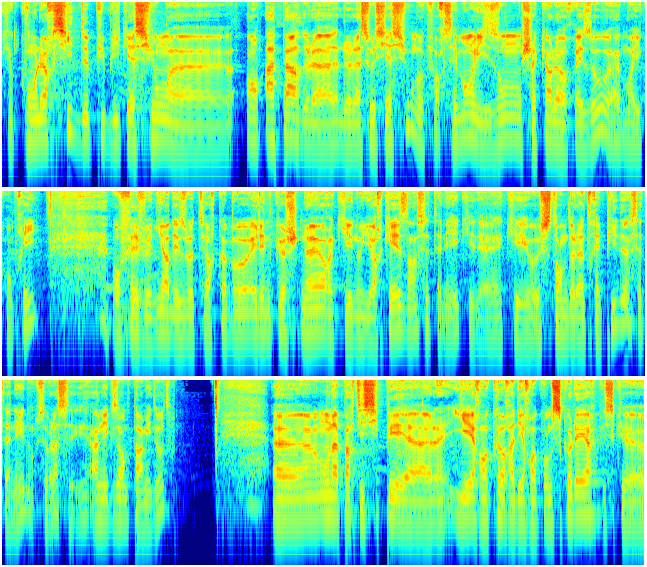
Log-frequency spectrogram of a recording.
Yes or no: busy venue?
yes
